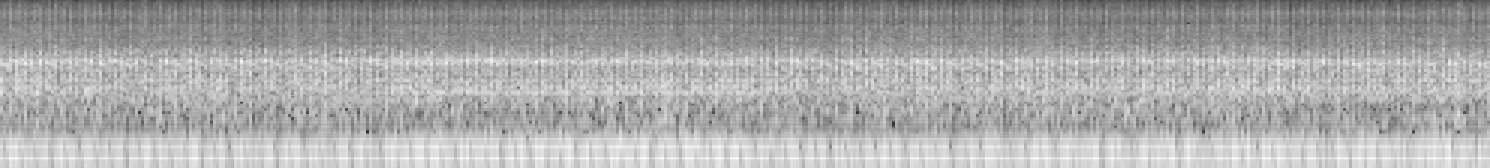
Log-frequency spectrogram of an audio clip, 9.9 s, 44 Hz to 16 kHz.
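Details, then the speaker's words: Abandoned 1985 Mercedes 300CD diesel, hot, idling: rough clatter with a thin high squeak from the front of the engine, heavy blow-by and changed tone; squeak cause not yet found. "we got a lot of blow by now tone of the engine has changed [Applause] she's squeaking up at the front i don't like"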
